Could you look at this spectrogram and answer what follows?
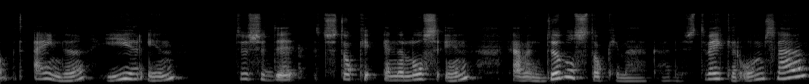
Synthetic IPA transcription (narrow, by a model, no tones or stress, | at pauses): ɔpə̥tɛjndəhiːərɪn | tʰøsədətstɔkjəɛndəlɔsɪnxaːnʋəəndøbəlˠstɔkʰjəmaːkʰədøstʋeːkɪːrʔɔmslaːn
